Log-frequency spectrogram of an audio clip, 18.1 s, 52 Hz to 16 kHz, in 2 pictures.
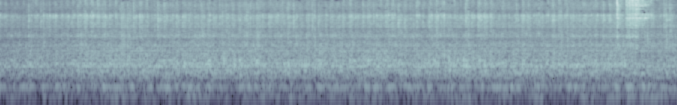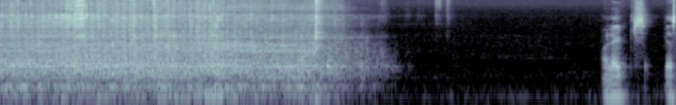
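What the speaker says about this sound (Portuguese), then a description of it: "Não forcem muito, vai no tempo da broca, no tempo da máquina" Power drill with a 3-in-1 saw blade cutting into a small wheel, running as a steady, dense whir for about thirteen seconds before stopping abruptly, followed by silence and a brief final burst near the end.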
